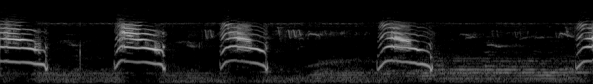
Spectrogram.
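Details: Orange kittens, one of a litter of four, give high, bright, shrill meows, each rising then falling and rich in overtones, repeated about once a second with short pauses over a faint background murmur.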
